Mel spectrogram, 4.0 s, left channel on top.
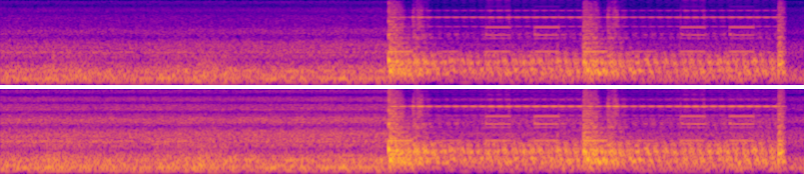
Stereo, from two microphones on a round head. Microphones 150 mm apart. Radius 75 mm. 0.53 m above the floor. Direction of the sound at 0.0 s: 70° right (ahead or behind).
